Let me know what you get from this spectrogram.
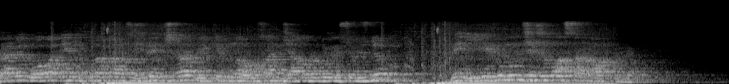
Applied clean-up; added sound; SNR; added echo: none; Engine starting / Car; 1 dB; reverberation time 1.2 s.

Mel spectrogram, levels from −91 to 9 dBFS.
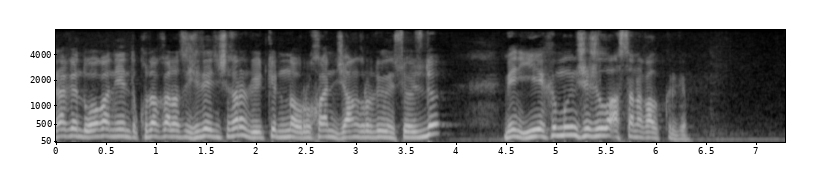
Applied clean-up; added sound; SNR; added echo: none; none; none; none.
